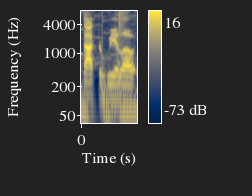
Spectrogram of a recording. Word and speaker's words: Dr. Uiro: know it's spelled dr eurero but it's pronounced dr willow in in the world's strongest movie and all that stuff so i call him dr wheelo it's dr wheelo let me know what you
